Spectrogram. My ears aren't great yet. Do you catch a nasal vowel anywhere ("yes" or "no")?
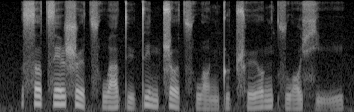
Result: no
